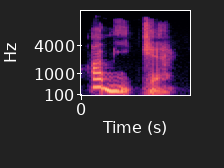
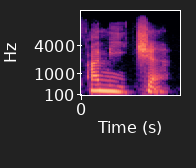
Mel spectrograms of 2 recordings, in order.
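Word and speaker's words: amiche: Но мы не должны произносить «амиче». Как быть? Поставить разделительный заборчик. «Амике». Поняли?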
